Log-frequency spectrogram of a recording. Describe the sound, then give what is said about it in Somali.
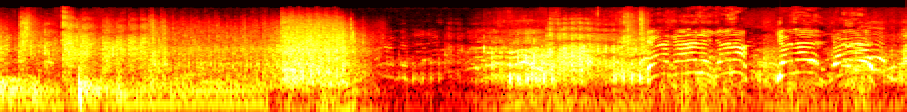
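Gunfire during a Boko Haram attack on a position defended by trenches and a wall: loud, dense bursts of rapid shots, a brief lull, then renewed firing mixed with shouting voices. “Boko Haram ayaa raaca dambe ee jiida dagaalkan ka duubaya muuqaaladan rasaas baa dhacaysa, kadibna jahawareer ayaa bilaabanaya.”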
